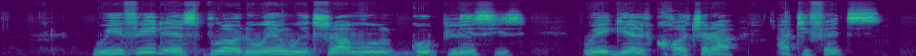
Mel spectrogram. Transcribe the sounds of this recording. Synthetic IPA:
wifidɛksplɔdwɛ̃nwitɹavulɡoplesis | weɡɛltkʰɔlt͡ʃɔɹa | atifɛts

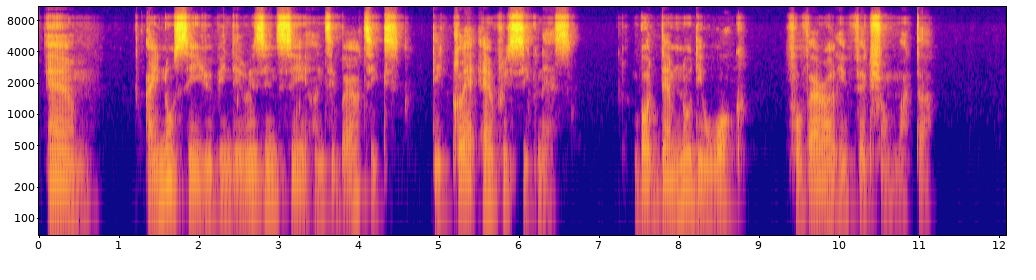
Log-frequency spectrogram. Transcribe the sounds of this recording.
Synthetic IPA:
ʔɛm | ʔajnosejubĩndəɹizɔ̃nseãntibajɔtʰiks | d̥ikʰlɛʔɛvɹisiknɛs | bɔt̚dɛ̃mnodewɔk | fɔvaɪɹalʔĩɱfɛkʃɔ̃nmatʰa

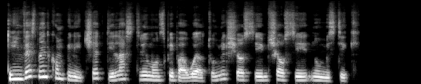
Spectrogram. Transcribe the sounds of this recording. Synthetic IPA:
diĩɱvɛstmɛ̃ntkʰɔ̃mpanit͡ʃɛk̚dilastθɹimɔ̃nθspepawɛltʰumekʃɔseʃɔsenomistik

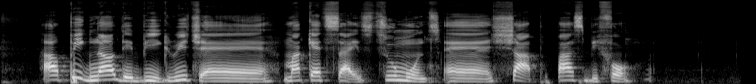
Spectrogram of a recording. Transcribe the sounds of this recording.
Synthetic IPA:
ha̰piɡnaʊdebiɡɹit͡ʃɛ | makɛtsaɪztumɔ̃ntsɛ̃ʃapːasbifɔ

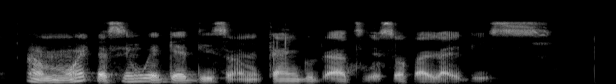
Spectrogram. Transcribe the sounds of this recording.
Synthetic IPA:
amwɛpəsĩnweɡɛt̚disã̰mkãŋɡuda̰tdḛsɔfa̰la̰ɪk̚dḭs

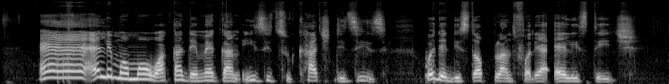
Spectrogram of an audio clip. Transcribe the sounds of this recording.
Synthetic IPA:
ɛɛlimɔmɔwakademɛk̚ɡãmʔizitʰukʰat͡ʃdiziz | wededistɔppːlãnsfɔdɛa̰ʔɛlisted͡ʒ

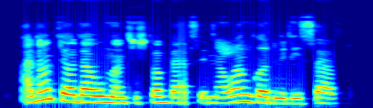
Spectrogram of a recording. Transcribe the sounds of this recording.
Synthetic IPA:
a̰dɔ̃n̩teɔdawumãn̩tustɔp̬̚datɪnawãnɡɔdwedesav

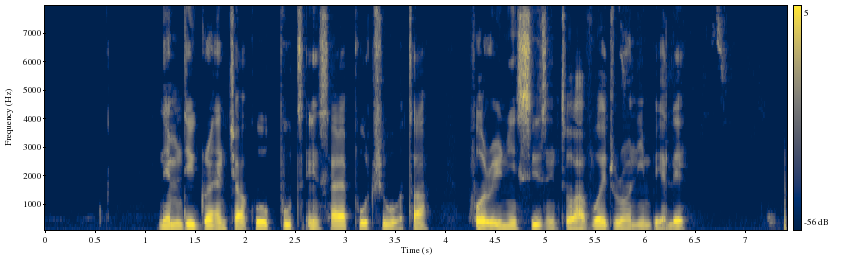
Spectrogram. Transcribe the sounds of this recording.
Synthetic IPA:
nẽm̩diɡɾãnt͡ʃakoputʰḭ̃nsaɪd̚pʰotʰɾiwɔtʰa | fɔɾinĩsizɔ̃ntʰoavɔɪdɾɔ̃nĩbɛle

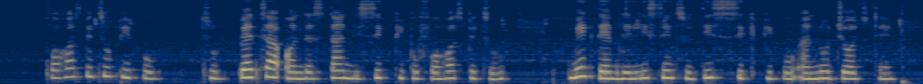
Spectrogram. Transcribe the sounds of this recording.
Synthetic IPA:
fɔɦɔspitʰəpipəl | tʰubɛtʰəʔɔ̃ndəstãnddəsik̚pʰipəlfɔɦɔspitʰəl | mekdɛ̃mdelisə̃ntʰudisːikpʰipəlãnːod͡ʒɔd͡ʒdʰɛ̃m

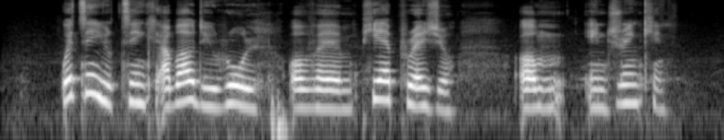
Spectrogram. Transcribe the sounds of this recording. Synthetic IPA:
wetĩnjuθĩŋkʰa̰baʊt̚dəɹolɔvɛpʰiɛpʰɹɛʒɔ | m | ĩndɹĩŋkʰɪ̃n

